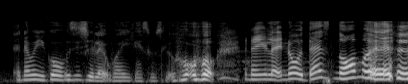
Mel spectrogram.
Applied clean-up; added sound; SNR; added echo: none; none; none; none.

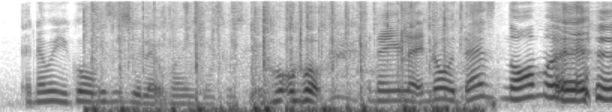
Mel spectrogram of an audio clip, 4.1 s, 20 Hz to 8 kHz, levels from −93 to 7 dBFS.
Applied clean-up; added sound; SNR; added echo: none; Typing; 3 dB; none.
